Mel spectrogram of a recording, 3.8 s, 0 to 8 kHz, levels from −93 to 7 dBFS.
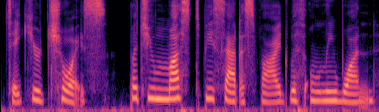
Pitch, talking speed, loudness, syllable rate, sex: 210 Hz, 175 wpm, -20 LUFS, 4.6 syllables/s, female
